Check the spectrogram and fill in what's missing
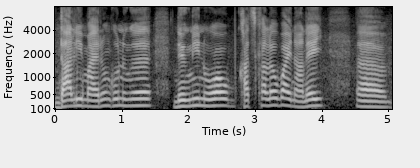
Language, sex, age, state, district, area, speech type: Bodo, male, 45-60, Assam, Kokrajhar, rural, spontaneous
